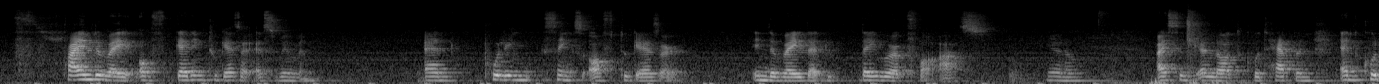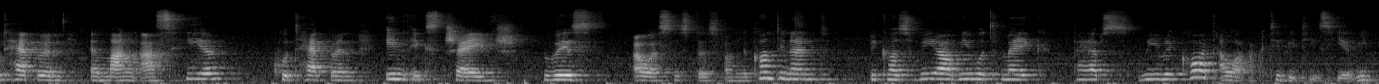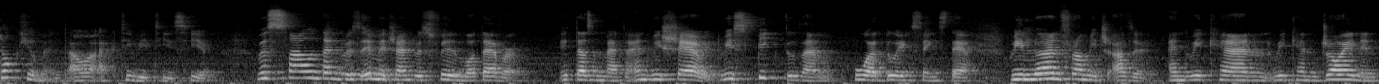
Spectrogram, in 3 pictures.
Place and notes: VHS, Hamm, Germany - Something is starting here...
these recordings were made during a workshop at the “Empowerment-Day” for Yes-Afrika e.V. on 5 July in Hamm. The forthcoming Yes-Afrika Women’s Forum and its celebratory playlist are outcomes of the women’s conversations you are listening to here....
Celebratory Playlist:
